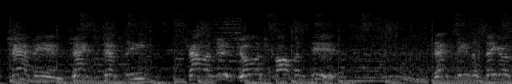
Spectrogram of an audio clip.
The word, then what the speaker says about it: Carpentier: jack dempsey advancing on george carpenter or call pontier if you prefer the french pronunciation the fight in 1921 between dempsey vs carpentier was the largest audience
